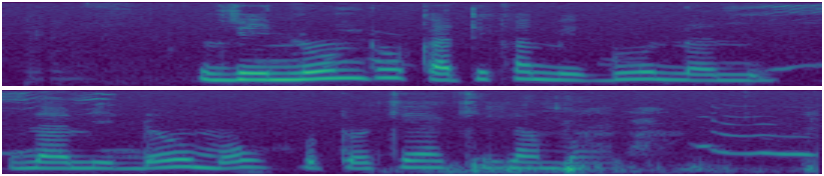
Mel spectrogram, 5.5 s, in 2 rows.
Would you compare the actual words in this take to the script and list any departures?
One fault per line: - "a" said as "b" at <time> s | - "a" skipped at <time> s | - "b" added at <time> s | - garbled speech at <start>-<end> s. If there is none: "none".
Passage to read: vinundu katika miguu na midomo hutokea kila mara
none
